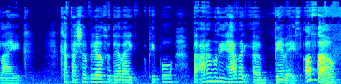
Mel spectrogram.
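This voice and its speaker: A woman's voice: low voice, slight background noise, low-quality recording. A young woman vlogger chatting informally to her viewers in a small study room, with loose articulation. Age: young adult. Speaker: YouTube vlogger. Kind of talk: casual chat to viewers.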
